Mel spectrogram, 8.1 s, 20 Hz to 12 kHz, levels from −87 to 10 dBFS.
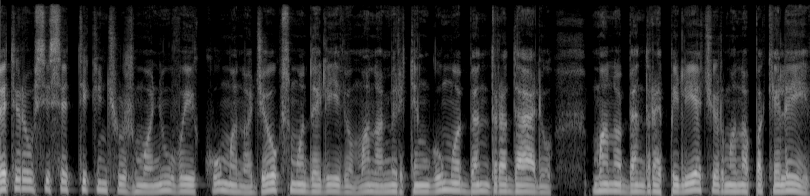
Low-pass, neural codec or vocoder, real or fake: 10.8 kHz; none; real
